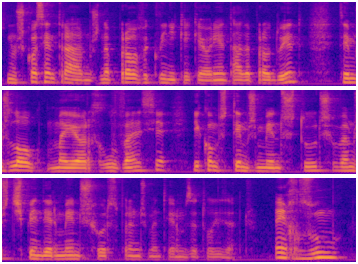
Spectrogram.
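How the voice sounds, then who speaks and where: A male medical lecturer with a European Portuguese accent, talking through a recorded video lesson. His delivery is measured and explanatory, and he sometimes corrects himself mid-sentence. His voice sits at an ordinary middle pitch for a man.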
